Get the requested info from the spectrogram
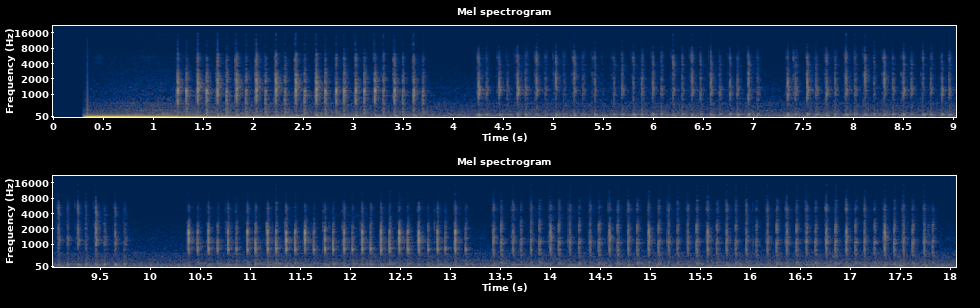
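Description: Fast typing on a mechanical keyboard with vintage Alps Salmon switches and Apple Extended Keyboard II keycaps: dense rapid key clicks in five runs separated by short pauses. A loud low thud at the very start dies away over the first couple of seconds.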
